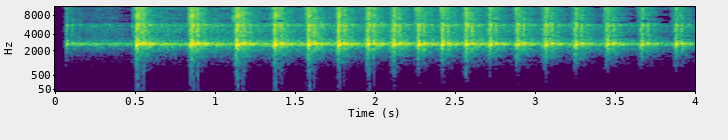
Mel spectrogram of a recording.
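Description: A sound-effect build for an edited promo: a steady high-pitched ringing tone under a run of sharp knocks. The knocks start about half a second in and come faster and faster.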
